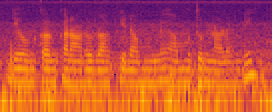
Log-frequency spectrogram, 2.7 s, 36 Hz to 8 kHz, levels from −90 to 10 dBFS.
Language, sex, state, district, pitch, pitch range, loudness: Telugu, female, Andhra Pradesh, Krishna, 145 Hz, 140-150 Hz, -17 LUFS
